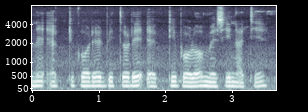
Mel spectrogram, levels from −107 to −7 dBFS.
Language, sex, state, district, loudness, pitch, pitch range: Bengali, female, Assam, Hailakandi, -14 LUFS, 155 Hz, 145-155 Hz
